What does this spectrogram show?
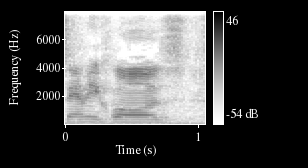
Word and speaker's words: Samichlaus: But this is Samichlaus, or I've also heard it pronounced Samichlaus.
